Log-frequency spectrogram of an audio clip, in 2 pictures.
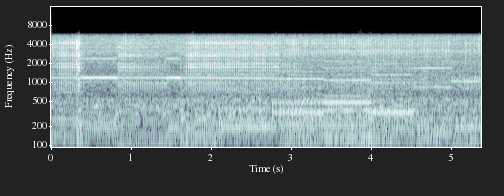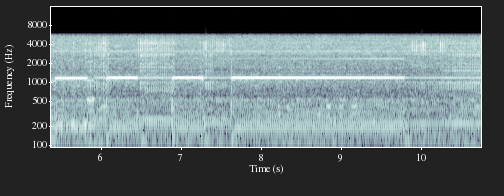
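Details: CTC DIY Prusa i3 replica 3D printer on its second run: whining stepper tones jump between pitches with a sustained high singing tone over busy mechanical rattle, a strange noise.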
